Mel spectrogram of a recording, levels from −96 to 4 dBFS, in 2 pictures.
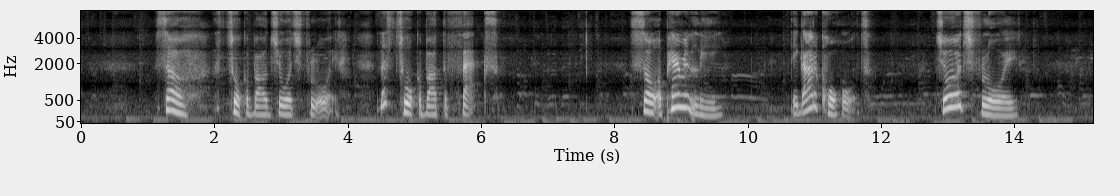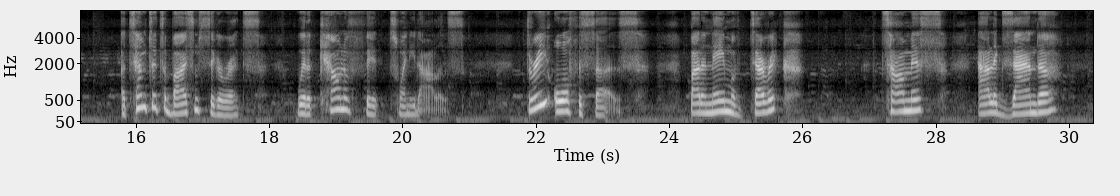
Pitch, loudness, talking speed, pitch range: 205 Hz, -22 LUFS, 75 wpm, 170-260 Hz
